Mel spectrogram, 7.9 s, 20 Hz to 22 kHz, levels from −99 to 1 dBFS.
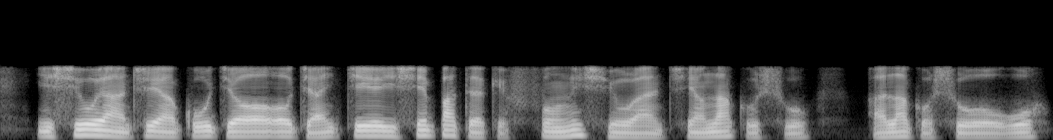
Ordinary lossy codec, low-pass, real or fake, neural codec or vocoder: none; 3.6 kHz; fake; codec, 16 kHz in and 24 kHz out, 0.4 kbps, LongCat-Audio-Codec, two codebook decoder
